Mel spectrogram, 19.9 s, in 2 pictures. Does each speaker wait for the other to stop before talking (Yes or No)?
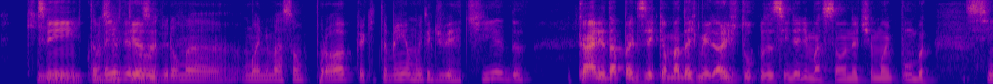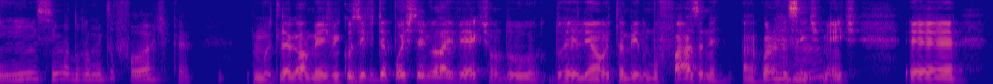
No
